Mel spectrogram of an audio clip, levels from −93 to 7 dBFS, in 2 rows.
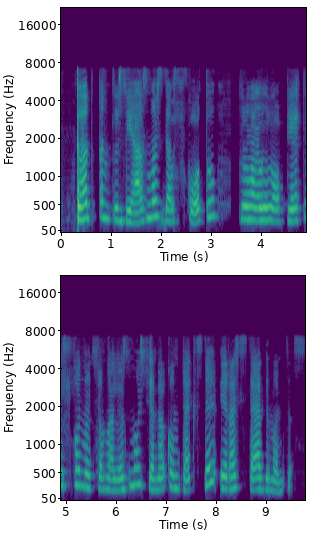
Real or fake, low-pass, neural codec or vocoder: fake; 7.2 kHz; codec, 16 kHz in and 24 kHz out, 0.6 kbps, FireRedTTS-2 codec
